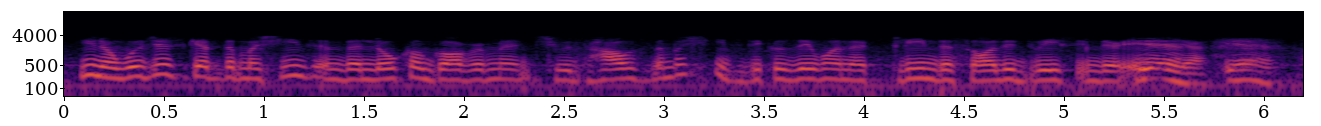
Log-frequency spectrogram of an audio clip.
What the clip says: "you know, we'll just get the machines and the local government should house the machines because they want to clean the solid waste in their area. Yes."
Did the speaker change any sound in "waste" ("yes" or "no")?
yes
